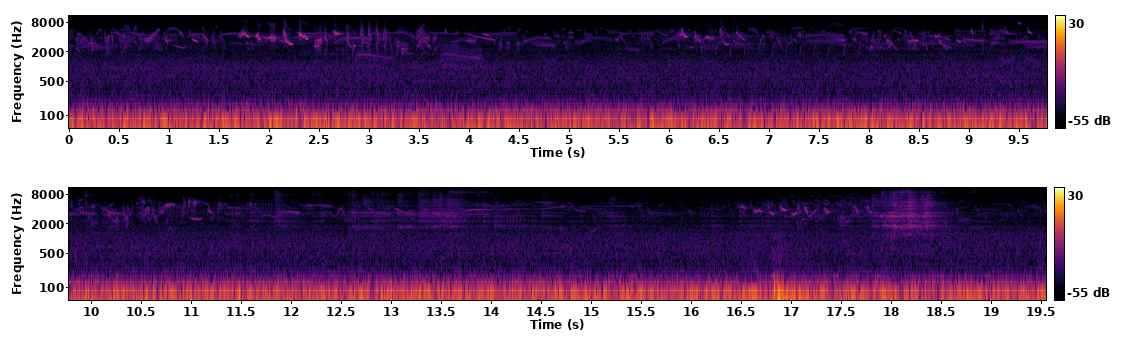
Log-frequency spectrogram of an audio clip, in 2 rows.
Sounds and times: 0.0s Skylarks 19.5s
2.8s Common whitethroat (Dorngrasmücke, Curruca communis) calling nearby 4.5s
7.3s Nightingale in a distance 19.5s

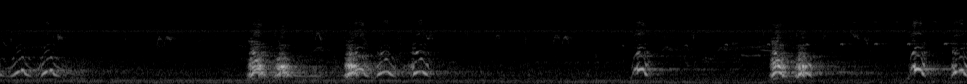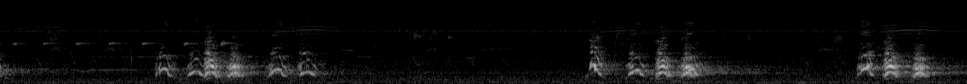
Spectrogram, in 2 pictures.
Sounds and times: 0.0s Dogs barking 0.7s
2.5s Dogs barking 4.4s
7.7s Dogs barking 8.3s
11.2s Dogs barking 13.0s
15.6s Dogs barking 16.8s
18.2s Dogs barking 19.2s

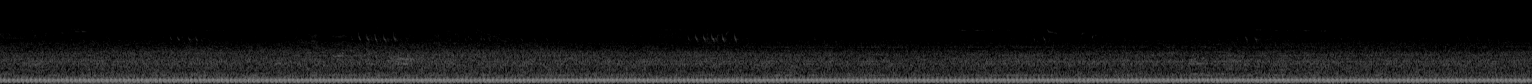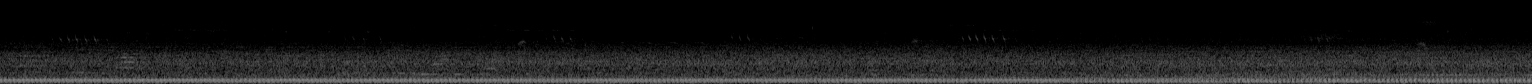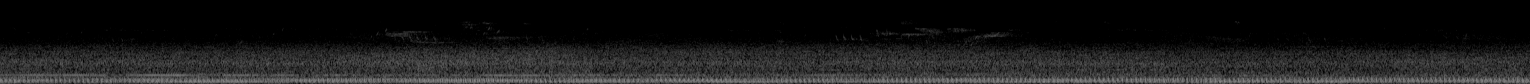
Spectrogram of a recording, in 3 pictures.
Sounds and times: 0.0s steady drone from over the broken-down fence 45.9s

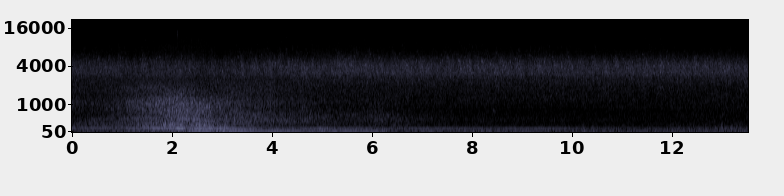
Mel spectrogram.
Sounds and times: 0.0s Traffic Sound 8.3s
0.0s Birdsong 13.5s

